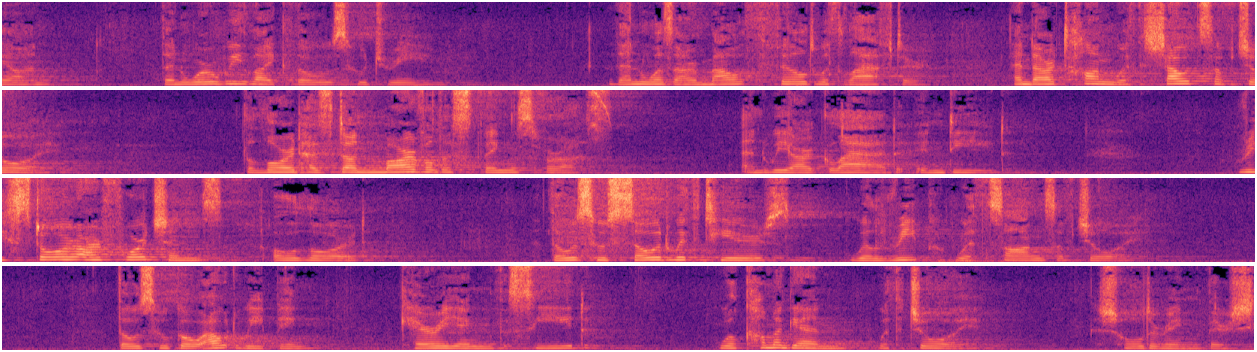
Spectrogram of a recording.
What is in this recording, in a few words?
psalm 126 spoken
